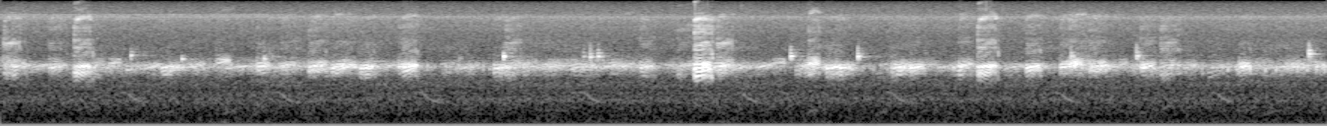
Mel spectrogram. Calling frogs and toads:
Boana bischoffi, Physalaemus cuvieri, Sphaenorhynchus surdus

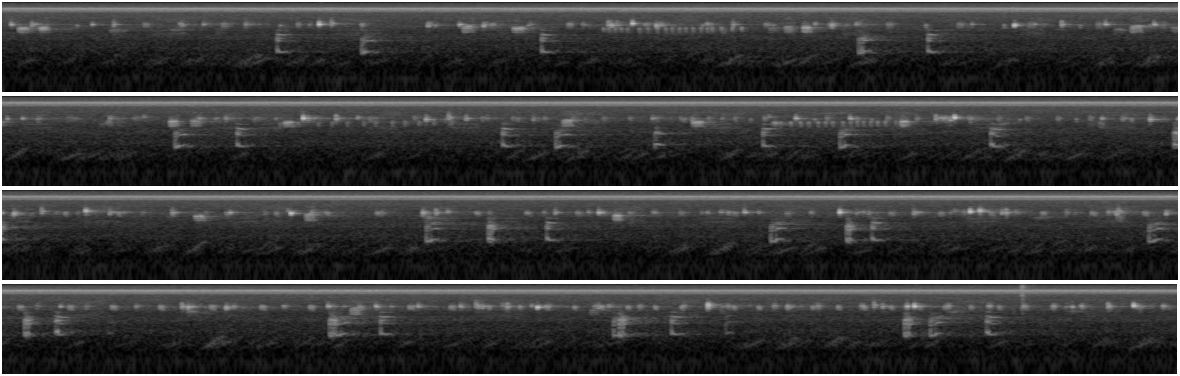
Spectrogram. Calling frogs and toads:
Leptodactylus latrans, Sphaenorhynchus surdus, Boana faber, Boana bischoffi

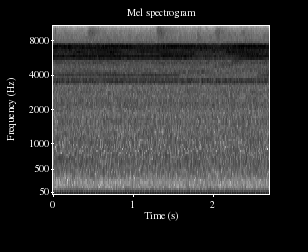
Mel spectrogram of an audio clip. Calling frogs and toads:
none

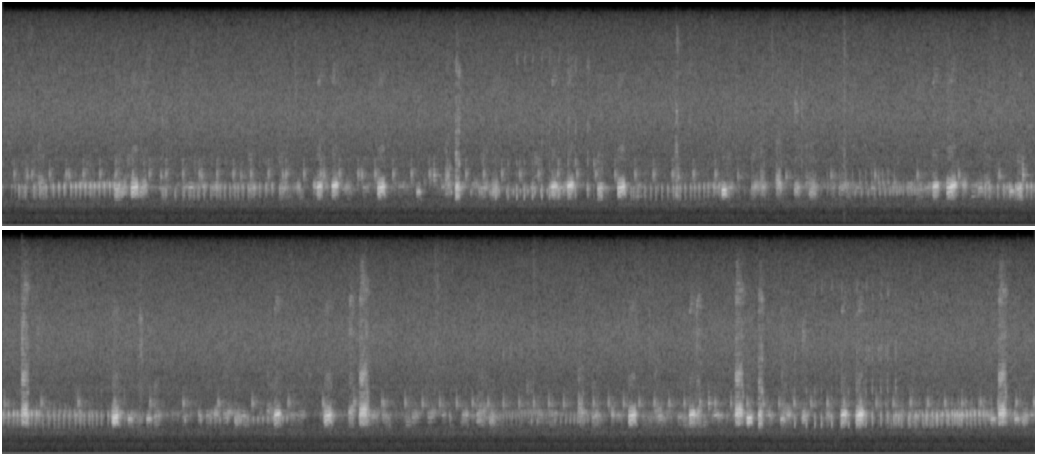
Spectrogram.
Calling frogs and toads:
Boana bischoffi, Sphaenorhynchus surdus

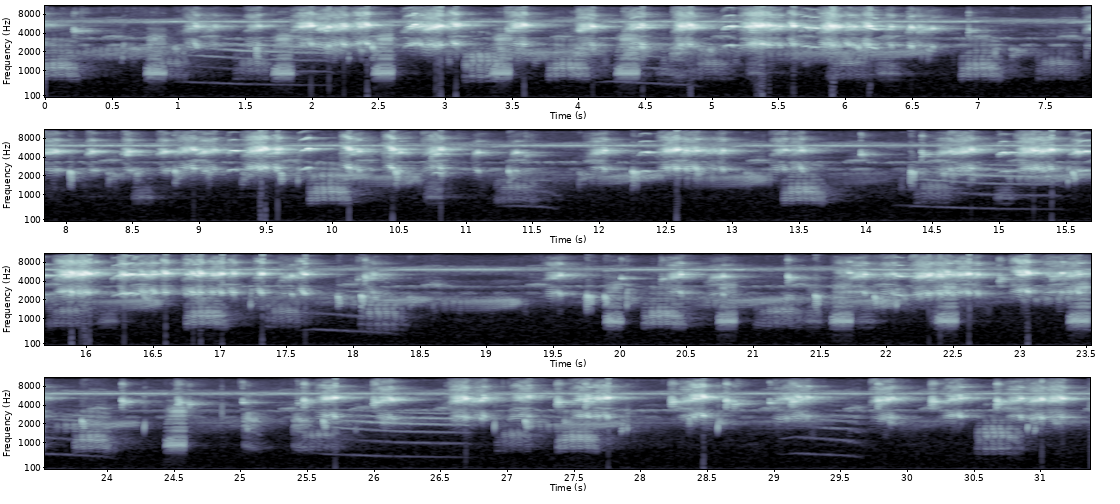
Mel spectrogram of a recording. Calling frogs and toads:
Phyllomedusa sauvagii, Dendropsophus minutus, Pithecopus azureus, Dendropsophus nanus, Scinax fuscovarius, Physalaemus albonotatus, Boana raniceps

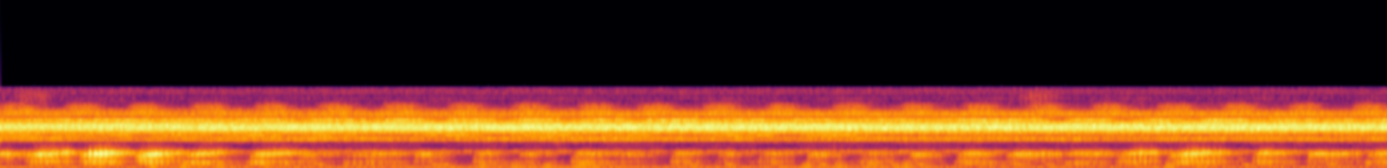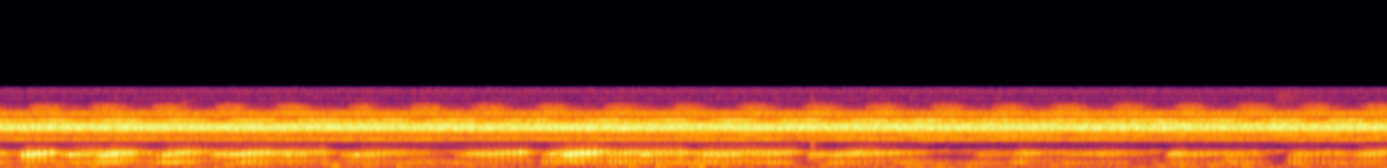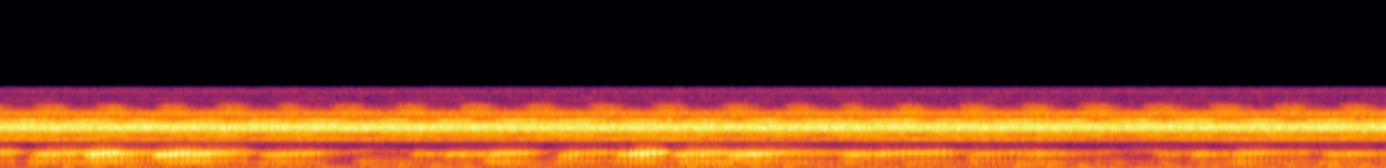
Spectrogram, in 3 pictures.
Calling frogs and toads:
Physalaemus cuvieri, Boana albopunctata, Boana lundii

